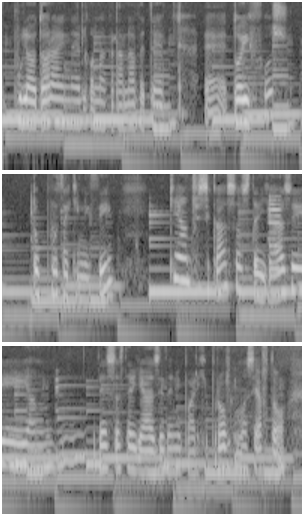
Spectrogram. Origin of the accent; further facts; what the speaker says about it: Kavala, Eastern Macedonia and Thrace, Greece; also born or lived in Thasos / Thessaloniki; now in Athens, Greece; η καταγωγή μου είναι από τη Θάσο, από το νησί της Θάσου και μεγάλωσα καβάλα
